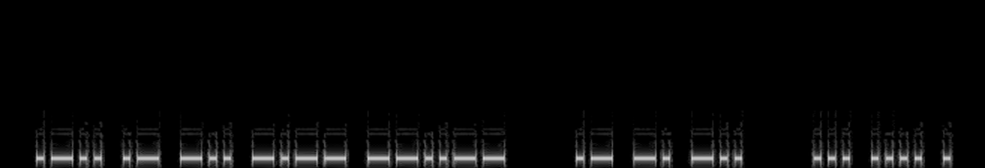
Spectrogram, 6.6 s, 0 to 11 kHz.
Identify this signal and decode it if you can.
Morse code, heard as a keyed tone, about 25 wpm, 650 Hz. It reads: LADY, AND SHE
